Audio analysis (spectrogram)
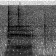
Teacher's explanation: a sílaba tônica não é a última, nem a penúltima, é a antepenúltima. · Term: proparoxítona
